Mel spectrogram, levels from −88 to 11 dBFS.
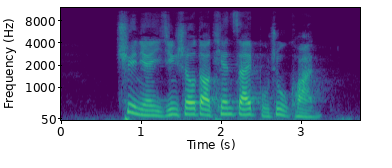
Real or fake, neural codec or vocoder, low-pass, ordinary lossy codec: real; none; 10.8 kHz; AAC, 48 kbps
